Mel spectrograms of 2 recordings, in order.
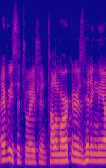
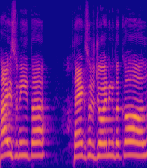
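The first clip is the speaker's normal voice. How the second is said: very high, loud put-on Indian accent; 10 semitones higher, 7 dB louder than usual. Retelling greeting Sunita on a work call, in an Indian accent. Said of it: "I get an Indian accent if I'm talking to somebody else who has an Indian accent".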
